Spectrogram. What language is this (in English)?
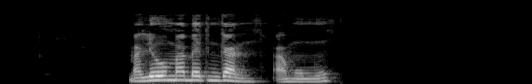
Bankon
